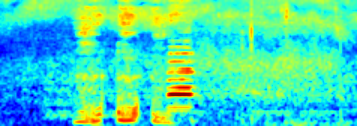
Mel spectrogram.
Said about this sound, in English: I just saw one of my friends honk at me. It's Panda.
